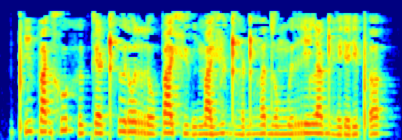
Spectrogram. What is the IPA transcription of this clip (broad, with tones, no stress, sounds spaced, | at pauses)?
pʼ i˦ p a˦ ɡ x u˥ h ɯ˩ k ɛ˨ ʈʰ ɯ˦ ɾ o˦ r o˩ p a˦ xʲ u˩ ɡ m a˨ vʲ ʌ˦ ɖʱ ʌ˨ ɖʱ ʌ˦ d o˨ m ɯ˨ r i˦ l a˥ ɖʱ e˨ ɾʲ a˩ ɾʲ ɛ˥ pʼ ʌ˦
